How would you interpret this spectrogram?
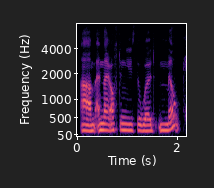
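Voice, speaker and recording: A woman with a New Zealand accent softened by Australian tones, a psychologist talking through ideas in a relaxed podcast chat on a video call, with many ums and restarts. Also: low-pitched, moderate pace, lo-fi sound. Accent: New Zealand English with Australian overlay. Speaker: clinical psychologist guest. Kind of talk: casual podcast conversation.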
